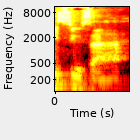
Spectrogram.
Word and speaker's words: Souza: It's Souza, but I think you were pretty darn close to that. So it's all good. It's all good. – All right, perfect. So Tony Souza.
